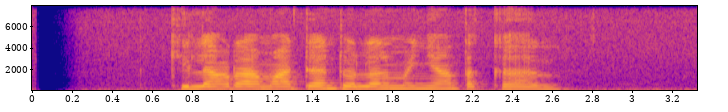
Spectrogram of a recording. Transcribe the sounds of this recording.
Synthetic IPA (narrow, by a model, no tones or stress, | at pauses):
ɡ̥i̤laŋramad̥a̤ndo̤lanməɲaŋt̪əɡ̥al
